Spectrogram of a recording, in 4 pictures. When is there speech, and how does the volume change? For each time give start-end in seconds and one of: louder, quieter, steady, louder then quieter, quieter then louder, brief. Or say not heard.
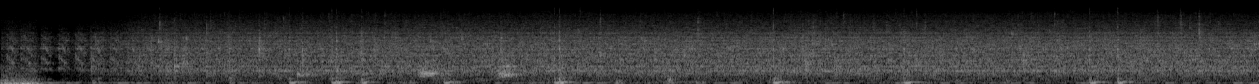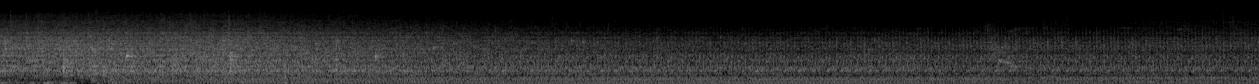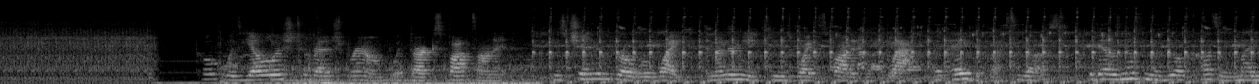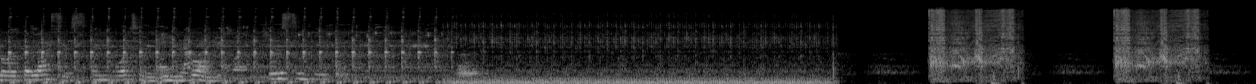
27.2-41.1 steady.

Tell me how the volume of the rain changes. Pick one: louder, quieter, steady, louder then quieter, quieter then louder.
quieter.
